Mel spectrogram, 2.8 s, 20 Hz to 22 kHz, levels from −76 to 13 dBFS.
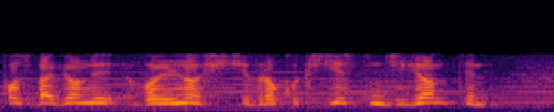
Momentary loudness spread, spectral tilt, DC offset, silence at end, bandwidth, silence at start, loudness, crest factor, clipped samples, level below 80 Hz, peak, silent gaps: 8 LU; -7 dB/octave; under 0.1%; 0 s; 3.8 kHz; 0 s; -18 LUFS; 14 dB; under 0.1%; -62 dBFS; -4 dBFS; none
